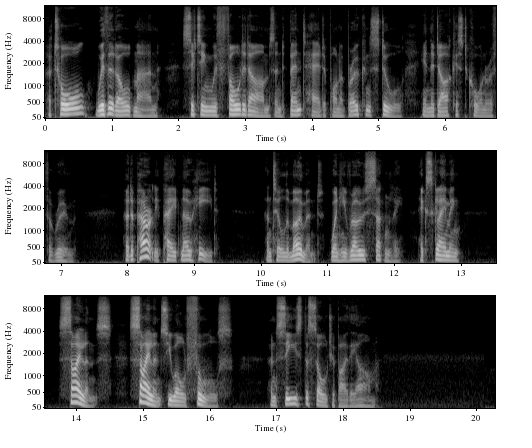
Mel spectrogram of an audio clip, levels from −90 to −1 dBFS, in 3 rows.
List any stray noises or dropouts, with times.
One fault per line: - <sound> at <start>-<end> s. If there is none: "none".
none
